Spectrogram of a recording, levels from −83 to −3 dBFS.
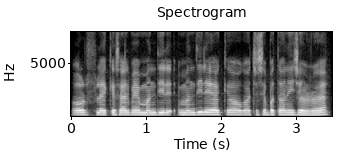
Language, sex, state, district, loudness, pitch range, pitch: Hindi, male, Tripura, West Tripura, -13 LUFS, 190-195 Hz, 195 Hz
